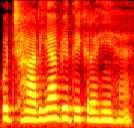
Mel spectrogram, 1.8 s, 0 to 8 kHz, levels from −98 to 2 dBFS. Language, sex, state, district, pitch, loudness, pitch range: Hindi, female, Jharkhand, Ranchi, 210 Hz, -15 LUFS, 195-235 Hz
